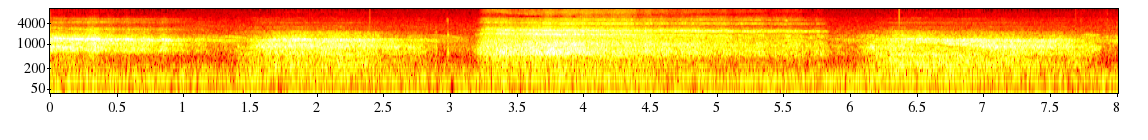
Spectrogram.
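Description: A woman breathing hard with effort during seated scissor kicks: four long, noisy breaths, the loudest and longest lasting about three seconds in the middle.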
